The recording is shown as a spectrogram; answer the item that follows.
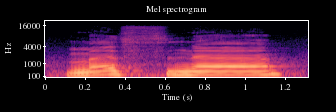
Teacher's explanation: Minan nisa'i mathna wa thulatha wa ruba'. Mathna huruf tha, hujung lidah di hujung gigi atas keluarkan sedikit, lepaskan suara, lepaskan angin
